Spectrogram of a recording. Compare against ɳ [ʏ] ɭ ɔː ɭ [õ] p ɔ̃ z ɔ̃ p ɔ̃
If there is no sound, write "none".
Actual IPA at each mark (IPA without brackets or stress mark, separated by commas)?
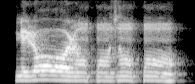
ɪ, ɔ̃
